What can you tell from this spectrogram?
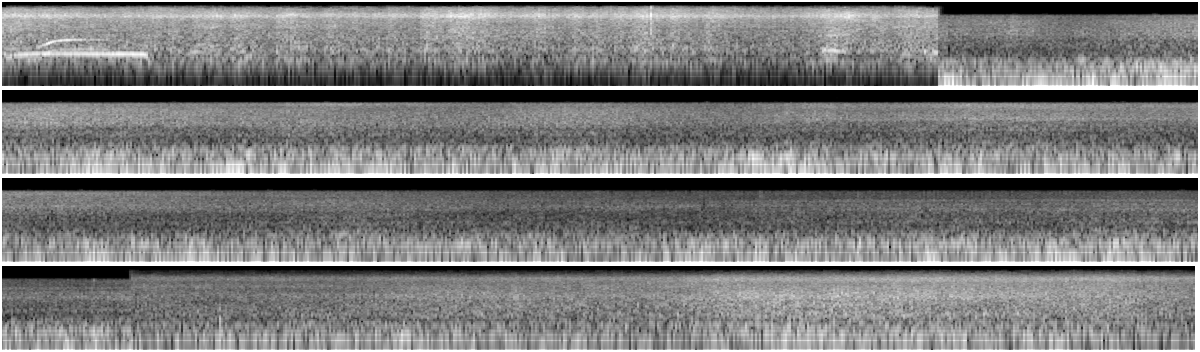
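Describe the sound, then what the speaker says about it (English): Sea waves churning thick foam at a beach in Newcastle, Australia, make a continuous loud roaring wash, with a brief quieter stretch at the start. "Two girls enjoy the waves of sea foam at a beach in Newcastle, Australia."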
